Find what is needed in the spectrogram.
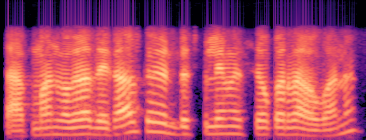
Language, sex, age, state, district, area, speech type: Hindi, male, 18-30, Rajasthan, Karauli, rural, conversation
